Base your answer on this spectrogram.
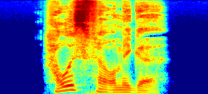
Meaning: inflection of hausförmig: 1. strong/mixed nominative/accusative feminine singular 2. strong nominative/accusative plural 3. weak nominative all-gender singular
- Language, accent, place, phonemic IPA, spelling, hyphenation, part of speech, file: German, Germany, Berlin, /ˈhaʊ̯sˌfœʁmɪɡə/, hausförmige, haus‧för‧mi‧ge, adjective, De-hausförmige.ogg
